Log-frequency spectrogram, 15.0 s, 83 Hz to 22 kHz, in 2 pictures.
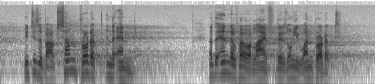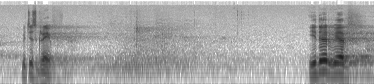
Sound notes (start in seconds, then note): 9.5 laughter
